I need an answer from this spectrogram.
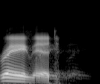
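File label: vocal male, Dance Vocals, spoken words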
